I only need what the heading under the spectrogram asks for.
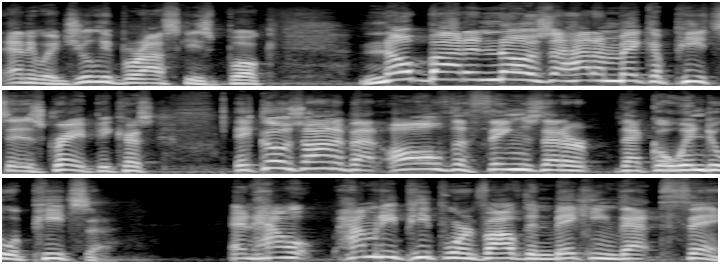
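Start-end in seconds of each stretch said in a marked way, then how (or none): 1.8-3.7 high-pitched Italian accent. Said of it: "you gotta say it in an Italian accent".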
